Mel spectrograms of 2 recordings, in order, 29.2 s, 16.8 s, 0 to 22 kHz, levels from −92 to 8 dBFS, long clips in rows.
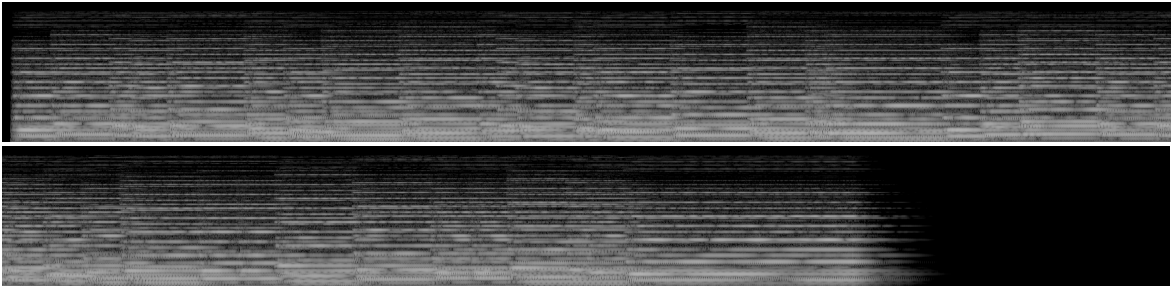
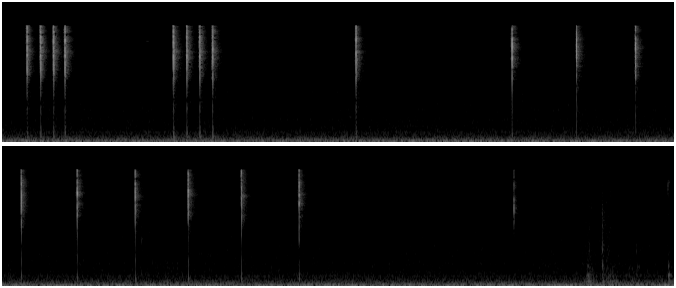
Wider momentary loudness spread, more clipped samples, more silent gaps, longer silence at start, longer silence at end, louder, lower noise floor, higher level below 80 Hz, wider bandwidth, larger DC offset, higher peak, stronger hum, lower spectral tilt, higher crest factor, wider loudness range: second, 3 LU vs 11 LU; neither; neither; second, 0.1 s vs 0.3 s; first, 3.55 s vs 0.05 s; first, -26 LUFS vs -39 LUFS; first, -89 dBFS vs -65 dBFS; first, -48 dBFS vs -66 dBFS; first, 17 kHz vs 11.5 kHz; first, 0.2% vs under 0.1%; second, -14 dBFS vs -4 dBFS; neither; first, -4.5 dB/octave vs 3 dB/octave; second, 14 dB vs 42 dB; second, 1 LU vs 12 LU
